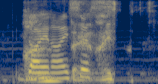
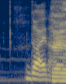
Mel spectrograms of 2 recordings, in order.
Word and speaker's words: Dionysus: Dionysus. Dionysus. Dionysus was Okay, cool. Very well. Yeah. Let me read some of these. You, I embarrass myself at a party. Dionysus, a party without humiliation is simply a meeting.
